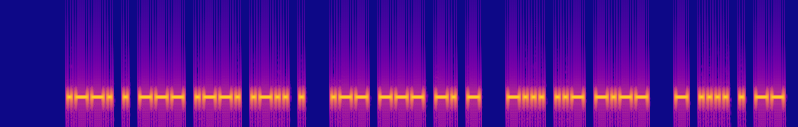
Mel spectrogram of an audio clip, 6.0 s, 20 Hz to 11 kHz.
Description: Morse code, heard as a keyed tone, about 40 wpm, 700 Hz. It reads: PEOPLE WONT BUY THEM
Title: Sentences from Top 1000 Words - Review Part 6 - 40wpm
